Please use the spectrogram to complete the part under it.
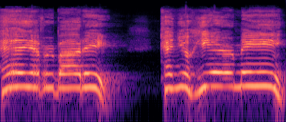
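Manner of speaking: put-on very high, stretched-out, drawn-out scream. Retelling calling out to a big room without a microphone: retelling a scream. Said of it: "I came out and I screamed".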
